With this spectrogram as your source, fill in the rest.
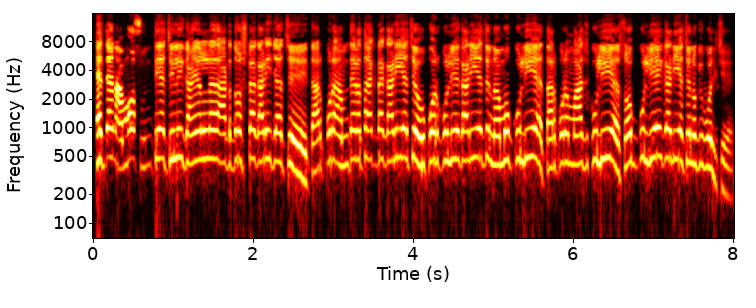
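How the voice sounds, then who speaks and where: Man putting on a very high, hurried village woman. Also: fairly even intonation, very noisy. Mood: excited, bossy. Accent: Purulia. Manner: repetitive, hurried, bossy. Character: bustling, boastful village woman eager for the fair. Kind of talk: comic cartoon dialogue in village chatter.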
